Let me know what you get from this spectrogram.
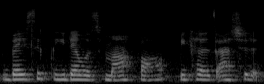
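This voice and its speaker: A young woman telling a painful personal story, halting with many fillers and fighting back tears. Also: mid-range voice, level tone, darkish tone, slight background noise. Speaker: vlogger.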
